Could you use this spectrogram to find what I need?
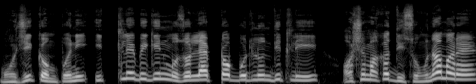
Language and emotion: Goan Konkani, surprised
